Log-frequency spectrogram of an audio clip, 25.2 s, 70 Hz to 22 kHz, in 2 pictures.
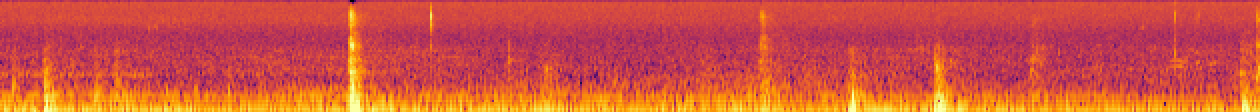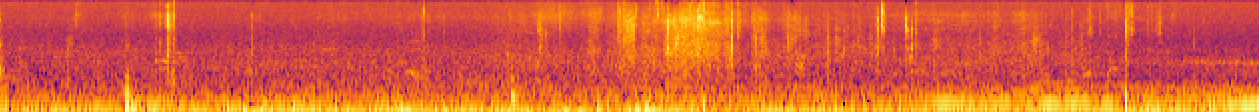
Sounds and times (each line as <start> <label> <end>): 13.8 Youngsters 24.7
